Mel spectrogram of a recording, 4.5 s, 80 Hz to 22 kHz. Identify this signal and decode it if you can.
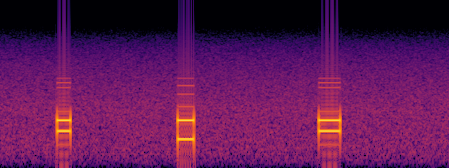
DTMF, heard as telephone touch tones, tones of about 180 ms. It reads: 0 2 0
